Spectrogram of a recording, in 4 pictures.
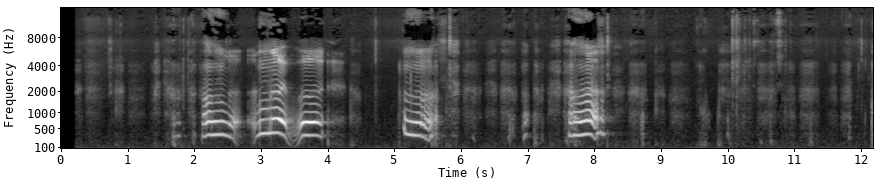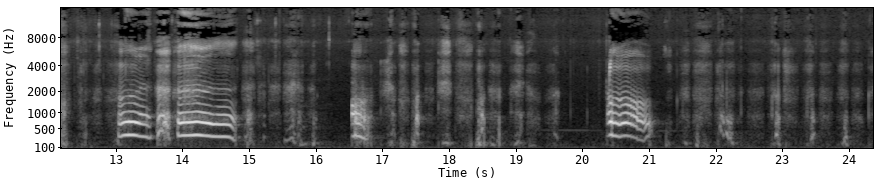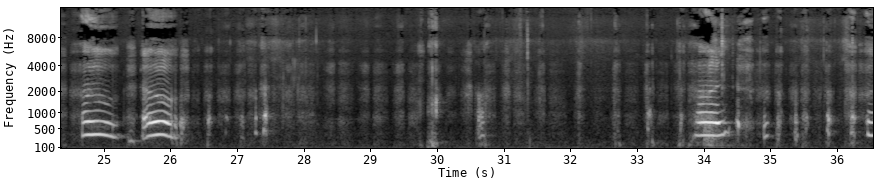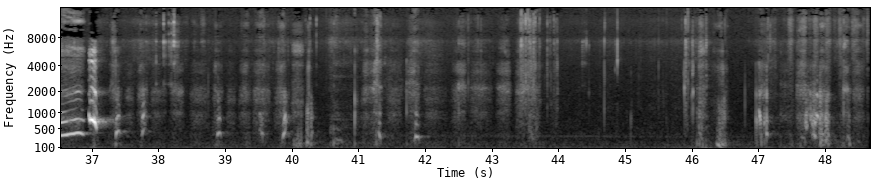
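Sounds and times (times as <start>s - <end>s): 
baby: 1.6s - 4.3s, 5.1s - 8.9s, 9.6s - 19.8s, 20.4s - 27.9s, 32.7s - 42.6s, 46.0s - 48.6s.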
